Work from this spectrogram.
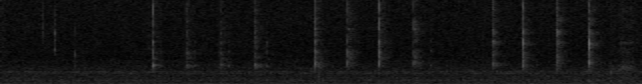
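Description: A sealed metal lid on a glass jar of pressure-canned baked beans is tapped repeatedly, giving a series of light, sharp ticks over a steady low hum. The lid is sealed and sounds solid, unlike the hollow ring of an unsealed jar.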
